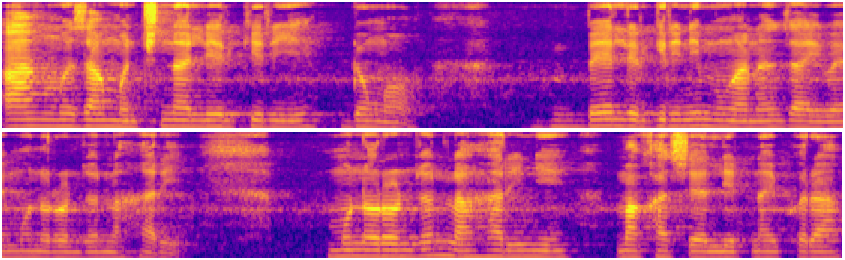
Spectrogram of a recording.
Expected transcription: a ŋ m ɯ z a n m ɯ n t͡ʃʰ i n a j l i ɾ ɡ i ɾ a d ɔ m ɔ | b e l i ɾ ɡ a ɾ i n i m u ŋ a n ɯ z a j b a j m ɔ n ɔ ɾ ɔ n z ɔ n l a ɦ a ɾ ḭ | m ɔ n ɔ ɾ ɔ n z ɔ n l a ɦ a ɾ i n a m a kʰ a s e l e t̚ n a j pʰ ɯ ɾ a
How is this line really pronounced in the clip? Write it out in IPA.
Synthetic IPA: a ŋ m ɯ z a ŋ m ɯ n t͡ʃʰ i n a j l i ɾ ɡ i ɾ i d ɔ ŋ ɔ | b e l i ɾ ɡ i ɾ i n i m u ŋ a n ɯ z a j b a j m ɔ n ɔ ɾ ɔ n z ɔ n l a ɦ a ɾ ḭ | m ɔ n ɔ ɾ ɔ n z ɔ n l a ɦ a ɾ i n i m a kʰ a s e l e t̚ n a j pʰ ɯ ɾ a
